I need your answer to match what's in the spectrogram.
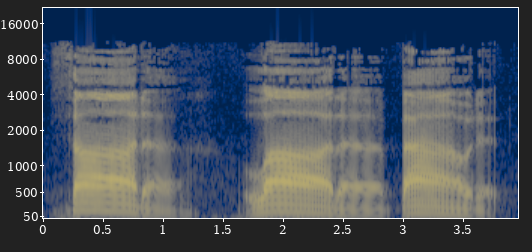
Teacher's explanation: Three flap T's. Linking all those words together.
